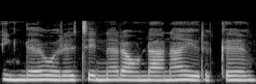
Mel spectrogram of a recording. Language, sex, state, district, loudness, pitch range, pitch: Tamil, female, Tamil Nadu, Nilgiris, -15 LUFS, 200-210 Hz, 205 Hz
